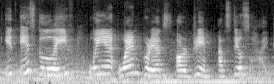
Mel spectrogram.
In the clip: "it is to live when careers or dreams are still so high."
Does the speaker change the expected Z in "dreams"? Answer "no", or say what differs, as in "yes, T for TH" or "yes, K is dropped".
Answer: yes, Z is dropped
